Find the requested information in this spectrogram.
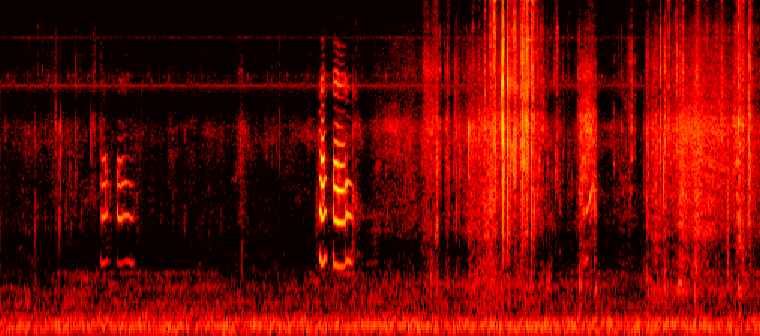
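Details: Stray cat in a quiet shopping street, talkative while being petted, gives two short meows early on, followed by rustling and scraping handling noises over a constant low rumble.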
